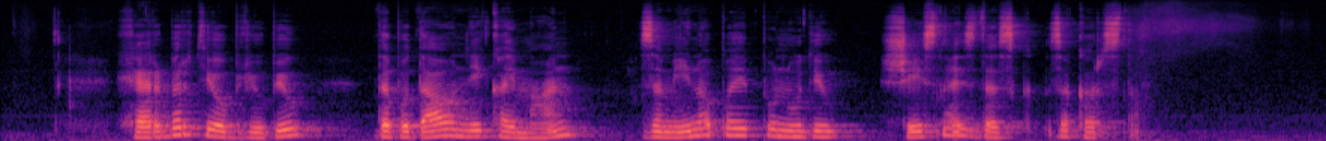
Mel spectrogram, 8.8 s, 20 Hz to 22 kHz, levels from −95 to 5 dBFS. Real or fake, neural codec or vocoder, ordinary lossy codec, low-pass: real; none; none; none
